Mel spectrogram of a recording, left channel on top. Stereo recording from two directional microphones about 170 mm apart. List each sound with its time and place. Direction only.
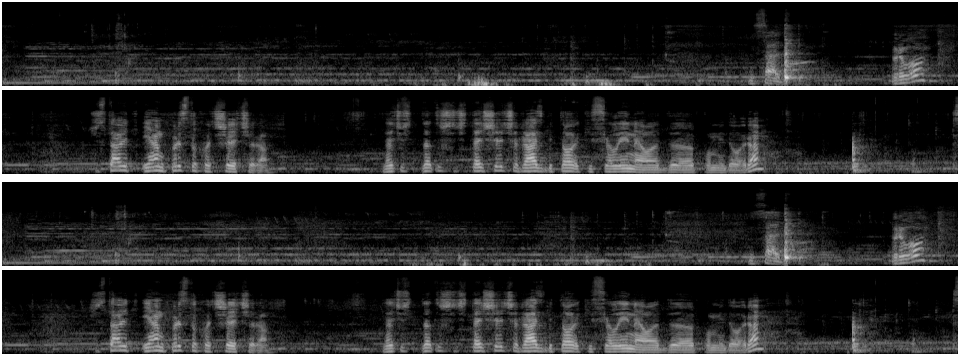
7.6 s speech: 30° left (ahead or behind)
8.8 s speech: 10° left (ahead or behind)
10.6 s a man's voice: centre (ahead or behind)
13.4 s a man's voice: centre (ahead or behind)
